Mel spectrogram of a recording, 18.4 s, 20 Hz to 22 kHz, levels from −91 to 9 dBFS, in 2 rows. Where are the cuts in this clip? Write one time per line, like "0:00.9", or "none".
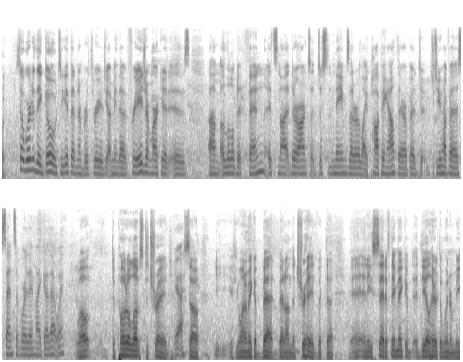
0:02.0
0:08.6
